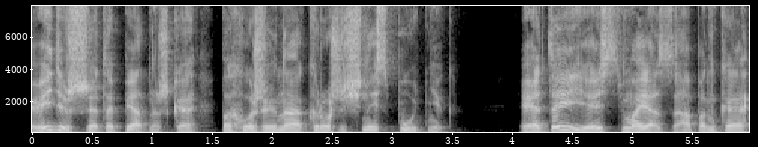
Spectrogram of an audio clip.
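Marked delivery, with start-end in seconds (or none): none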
